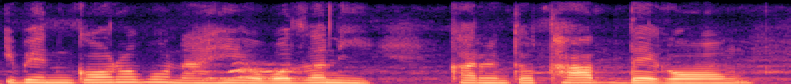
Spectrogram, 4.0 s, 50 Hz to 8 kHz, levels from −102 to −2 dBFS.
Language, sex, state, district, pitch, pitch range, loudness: Chakma, female, Tripura, Dhalai, 220 Hz, 205-235 Hz, -16 LUFS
